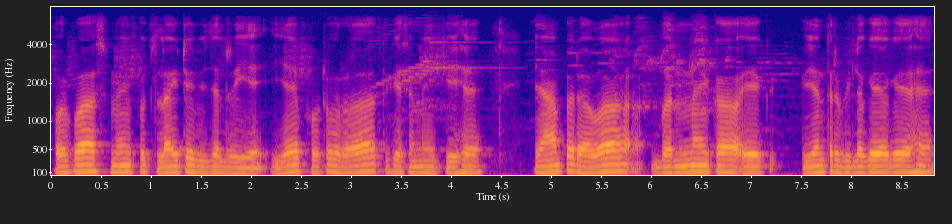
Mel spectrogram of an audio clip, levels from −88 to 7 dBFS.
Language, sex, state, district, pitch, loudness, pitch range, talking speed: Hindi, male, Rajasthan, Bikaner, 110 Hz, -17 LUFS, 105-115 Hz, 185 wpm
